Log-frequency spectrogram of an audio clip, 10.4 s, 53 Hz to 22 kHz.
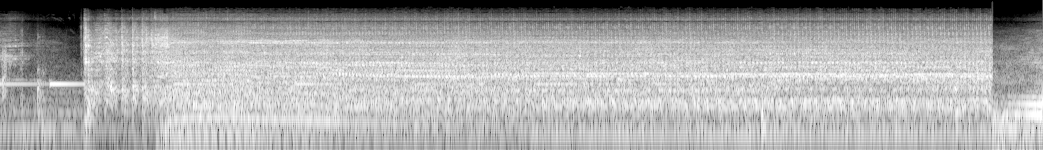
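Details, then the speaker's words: GMC Acadia (2017–2023) 3.6L V6 after high pressure fuel pump replacement: short crank, catches quickly, settles into steady even idle with no misses, knocks or ticks; no leak, running good with lots of power. "Hopefully it doesn't change its mind and, you know, start to leak, but as of right now it's running good. Lots of power, which is very good."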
